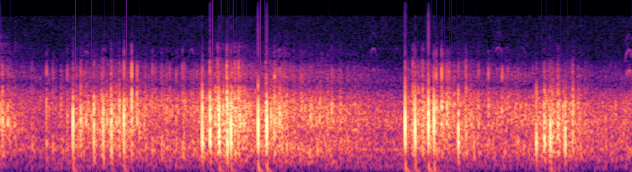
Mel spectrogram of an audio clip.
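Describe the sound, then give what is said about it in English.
Automatic weapons fire from street clashes in Sadr City comes in several bursts of rapid sharp cracks, separated by short pauses, over a steady background hiss. “And as you can hear, steady bursts of automatic weapons fire.”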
